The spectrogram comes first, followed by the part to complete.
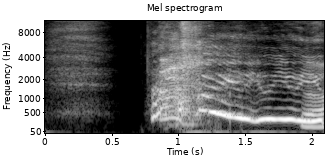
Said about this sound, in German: Gesundheit. Das tut mir jetzt aber leid. Das kann man rausschneiden, wenn das jetzt zu viel war hier.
